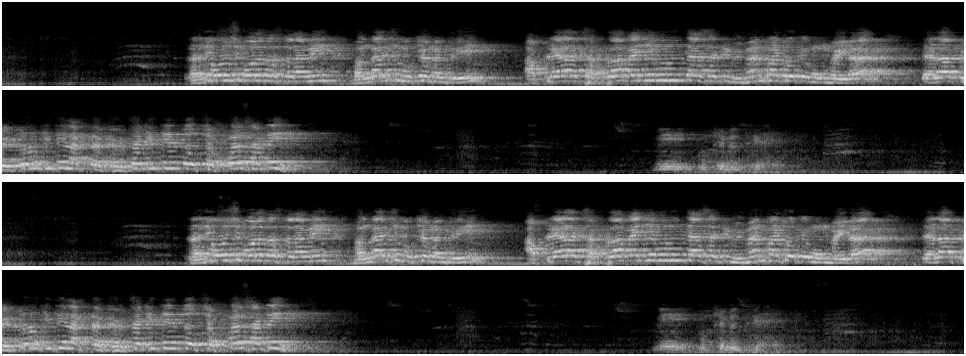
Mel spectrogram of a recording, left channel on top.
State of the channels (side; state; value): both; normal; correlation 0.38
